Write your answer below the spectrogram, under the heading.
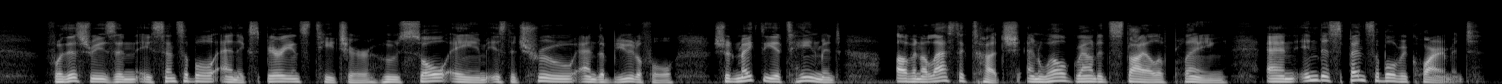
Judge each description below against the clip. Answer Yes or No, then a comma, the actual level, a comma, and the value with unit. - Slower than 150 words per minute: Yes, slow, 135 wpm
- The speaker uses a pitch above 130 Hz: No, low, 125 Hz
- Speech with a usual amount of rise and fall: Yes, average, 4.3 semitones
